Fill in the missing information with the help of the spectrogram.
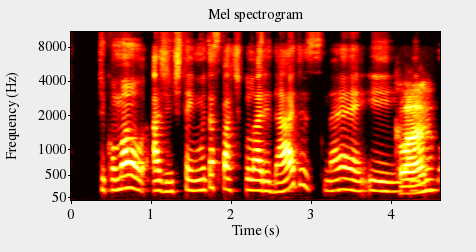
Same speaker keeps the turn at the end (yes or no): yes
